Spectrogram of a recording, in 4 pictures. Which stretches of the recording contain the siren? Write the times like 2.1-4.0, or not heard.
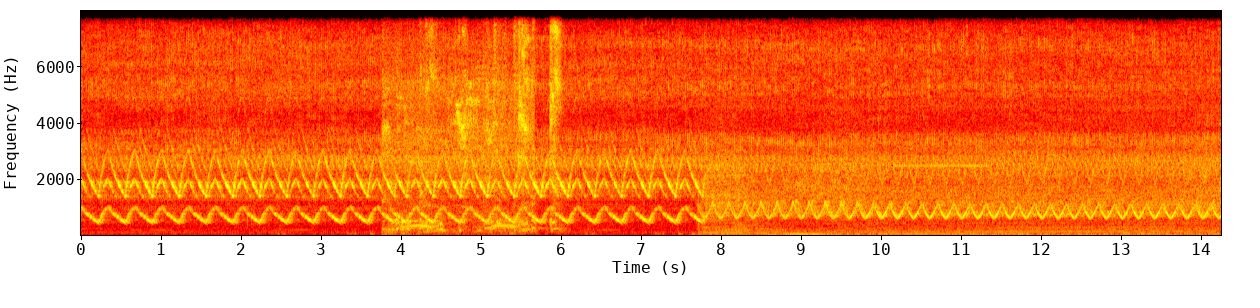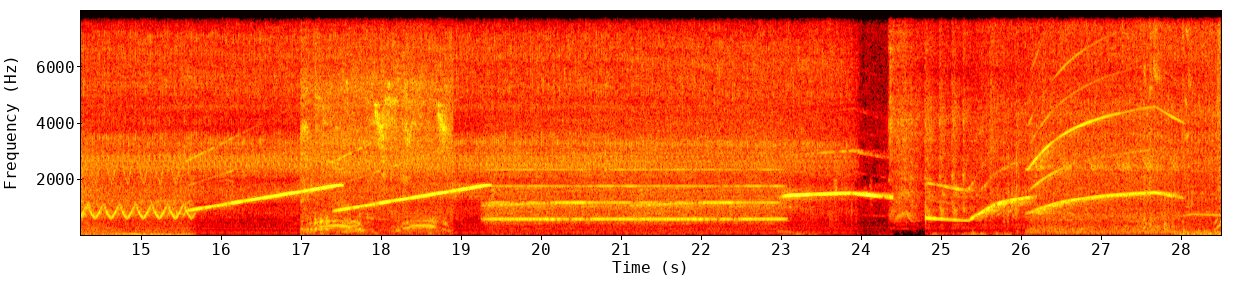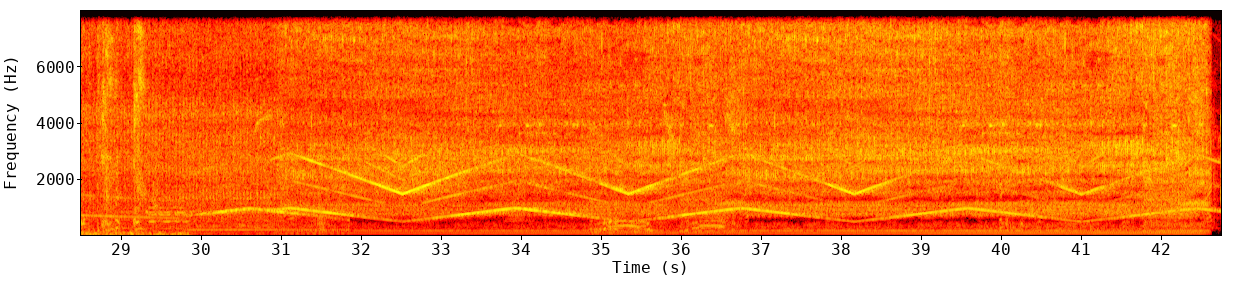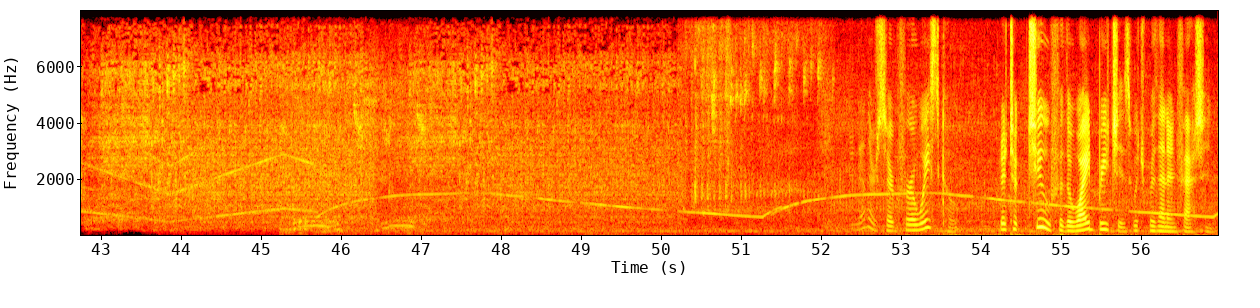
0.0-56.9.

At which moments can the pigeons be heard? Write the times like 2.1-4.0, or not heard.
3.8-5.7, 17.0-18.9, 34.9-36.8, 45.2-47.1.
